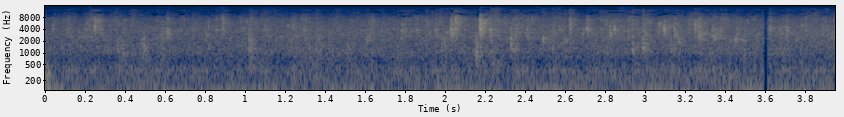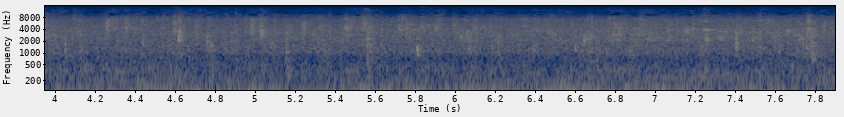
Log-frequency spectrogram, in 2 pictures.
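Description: Very light rain falling, with scattered individual drops ticking on a wooden deck and plastic patio furniture.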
